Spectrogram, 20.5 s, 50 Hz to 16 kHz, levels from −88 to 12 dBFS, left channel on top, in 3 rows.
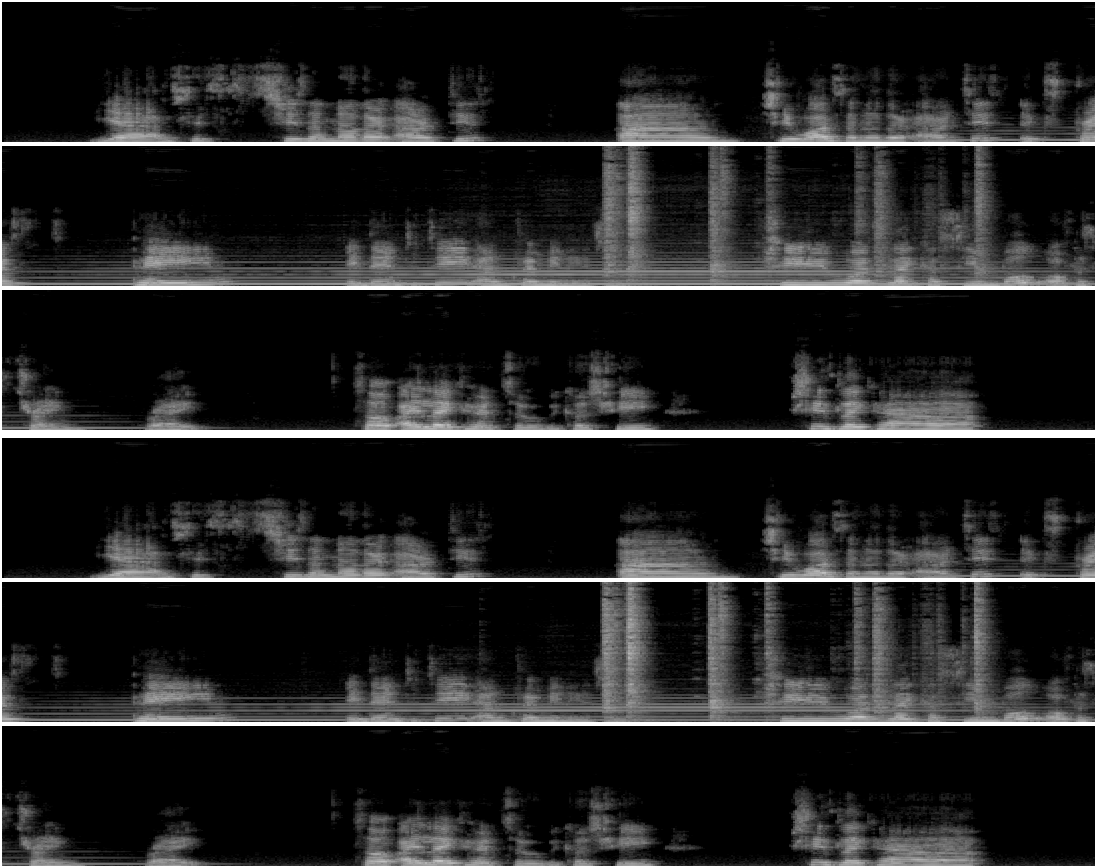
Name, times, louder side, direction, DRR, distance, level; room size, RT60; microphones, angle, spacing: voice 1, 0.6-1.3 1.6-3.0 3.8-7.0 7.6-8.3 9.0-10.8 11.6-14.2 14.6-14.9 15.9-17.7 18.6-19.7, left 1 dB, 10° left, 0.3 m, -25 dB
Wind instrument woodwind instrument, 5.9-14.9, left 6 dB, 70° left, 0.7 m, -36 dB
sound 1, 10.6-11.7 12.1-13.2 13.5-13.6, right 5 dB, 85° right, 1.2 m, -30 dB
3.5 x 2.6 x 2.3 m
head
